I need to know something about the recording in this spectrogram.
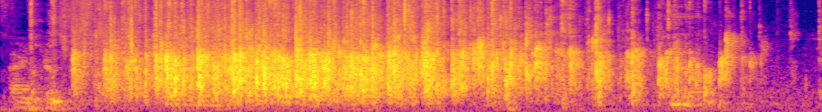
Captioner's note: applause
